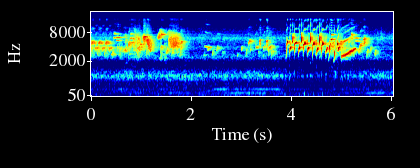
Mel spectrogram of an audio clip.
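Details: Excited European goldfinch with soft twittering phrases, a pause, then a loud rapid burst of ringing repeated notes; steady hum in the background.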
